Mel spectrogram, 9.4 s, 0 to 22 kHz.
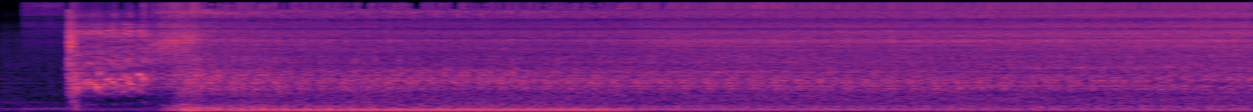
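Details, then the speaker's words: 2011 Ford F-350 single cab, 6.7 Powerstroke diesel, first start right after installing new intercooler piping: short crank, then a deep, steady idle much louder than before, said to sound like a 6.0. No knocks or misses, a normal start and idle. "yeah it made the engine it made the engine sound like way louder it's like it sounds like a 6-0 under that"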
